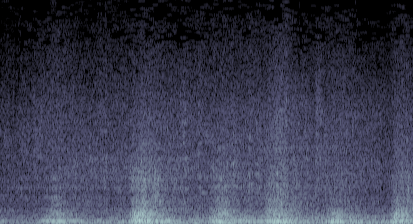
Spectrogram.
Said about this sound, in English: Now the train's chuffing away here. Right. It's headed toward White Top, which was the highest point ever reached by a regularly scheduled passenger train east of the Mississippi.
